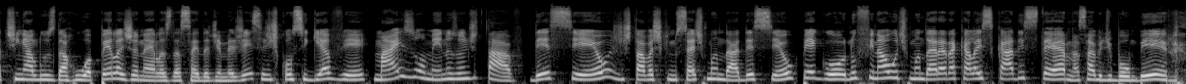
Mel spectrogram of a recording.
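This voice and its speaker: A woman telling a travel story in casual chat, animated and dramatic, acting out what people said. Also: a little high. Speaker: guest.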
